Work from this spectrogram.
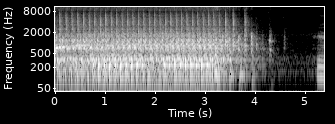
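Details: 1990 EZGO Marathon golf cart, two-stroke gas with oil injection: fast rhythmic starter chug, about three beats a second, for nearly four seconds without firing; cranks but no start, compression later found a little weak, carburetor to be pulled and cleaned.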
